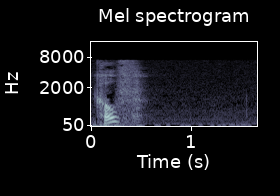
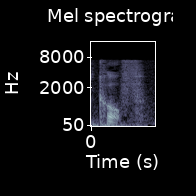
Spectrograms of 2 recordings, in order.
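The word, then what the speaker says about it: קוף: Now it is transliterated with a q, a small q, but it's never pronounced kwe, as in quick. So don't pronounce it that way. Pronounce it k, as in king. So that's kof.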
